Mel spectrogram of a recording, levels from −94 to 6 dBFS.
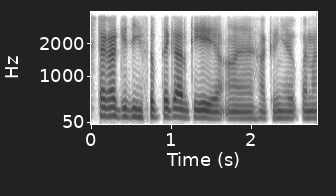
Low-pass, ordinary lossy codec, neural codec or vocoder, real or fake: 3.6 kHz; none; codec, 24 kHz, 1.2 kbps, DualCodec; fake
